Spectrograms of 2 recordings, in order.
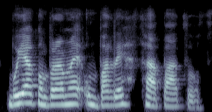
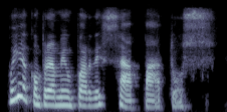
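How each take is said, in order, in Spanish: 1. La z se pronuncia con la lengua entre los dientes. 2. La z se pronuncia como una s normal. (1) "deberíamos decir" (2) "escribimos con Z y pronunciamos con S"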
